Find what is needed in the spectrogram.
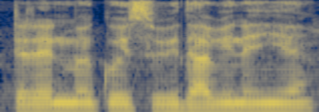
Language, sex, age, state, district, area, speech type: Urdu, male, 18-30, Uttar Pradesh, Saharanpur, urban, spontaneous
